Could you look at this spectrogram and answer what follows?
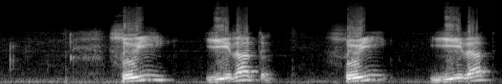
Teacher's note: सुई कह के हल्का सा झटका रोक कर सुई, इस तरह से फिर दोबारा से यीरत कहें आप। सुई यीरत, सुई यीरत, ई ना कहें ये कहें जबान के नीचे से।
